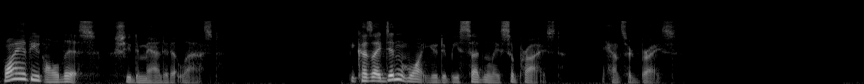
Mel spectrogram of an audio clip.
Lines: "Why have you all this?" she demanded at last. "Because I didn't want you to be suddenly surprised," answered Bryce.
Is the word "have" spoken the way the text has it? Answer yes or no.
yes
